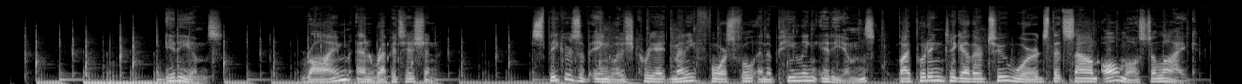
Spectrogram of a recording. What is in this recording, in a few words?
usa man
